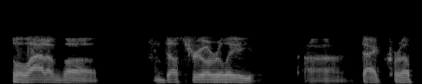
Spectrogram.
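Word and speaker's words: Die Krupps: Just a lot of industrial, really, Die Krups or D Krups, I think they're pronounced.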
